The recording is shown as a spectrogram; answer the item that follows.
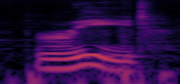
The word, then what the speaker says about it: read: Tem alguns, por exemplo, read, que olha que curioso. Read, read, read. Apesar da escrita ser igual, a pronúncia é que vai mudar.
